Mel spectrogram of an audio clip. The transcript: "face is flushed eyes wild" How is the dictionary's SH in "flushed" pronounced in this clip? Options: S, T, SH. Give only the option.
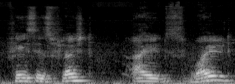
SH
